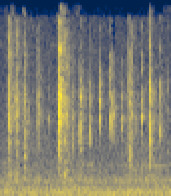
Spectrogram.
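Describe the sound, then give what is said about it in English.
Rapid keyboard typing while transcribing text and flipping between windows: a quick irregular run of light, crisp clicks with one slightly louder keystroke partway through, steady and fairly quiet with no voices. “Let me make sure the punctuation I'm transcribing is right. I'm flipping between windows as I do this.”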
